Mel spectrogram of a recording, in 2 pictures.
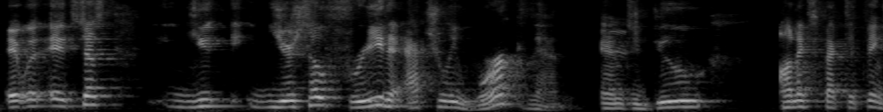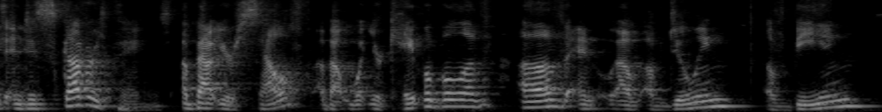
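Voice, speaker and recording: A man, a stage actor and guest, talking through his work in a casual, animated way. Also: fairly high pitch, unhurried. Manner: animated storytelling, reenacts his own thoughts. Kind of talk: casual conversation. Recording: echoey room.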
